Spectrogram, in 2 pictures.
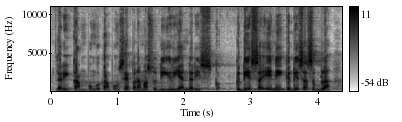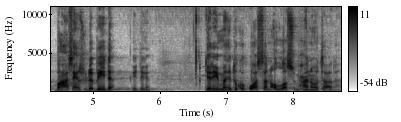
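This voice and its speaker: A man's voice: lowish voice, animated, fast talker. A man preaching a religious lecture, conversational and emphatic, with rhetorical questions and casual asides. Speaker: Islamic preacher. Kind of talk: religious lecture retelling prophetic history. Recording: long hall reverb.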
